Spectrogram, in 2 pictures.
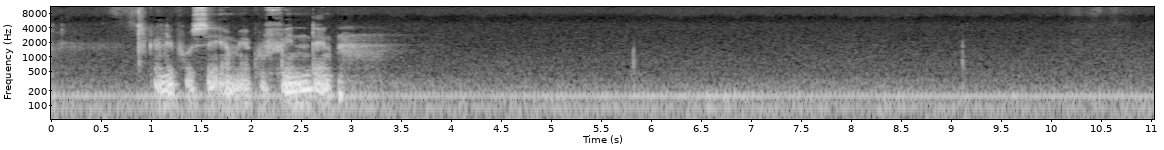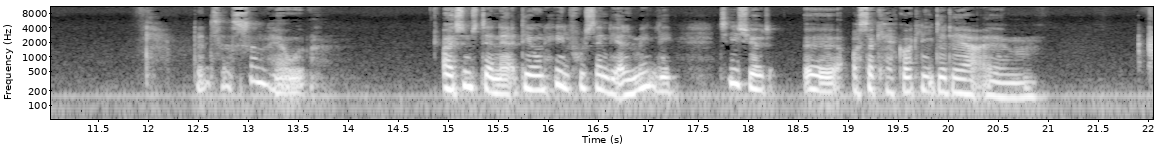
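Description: A middle-aged woman talks calmly and close to a microphone, with pauses.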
